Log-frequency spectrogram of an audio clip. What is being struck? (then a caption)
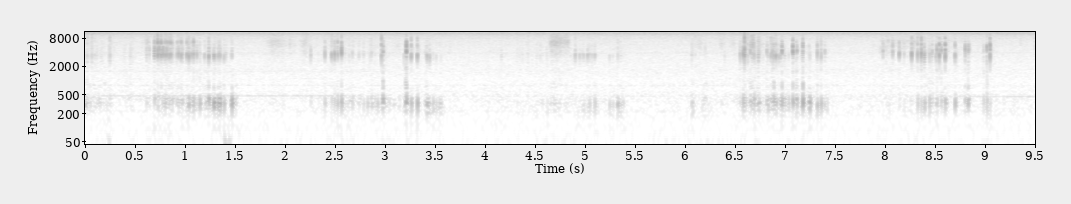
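Pen barrel covered in beads and small mirror tiles. Long glittery purple nails tap and scratch along the slim barrel of a feather pen covered in tiny beads and small square mirror tiles, with a pink feather plume, lying on a flowery surface. Bursts of quick clicky taps and gritty scratching come in clusters separated by short pauses, with a faint steady high hiss underneath.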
